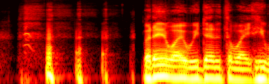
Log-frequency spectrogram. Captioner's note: Undertaker chuckles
